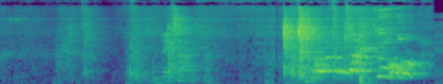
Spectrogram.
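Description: Mini hockey sticks and ball knocking and scraping on a wooden floor in a few short sharp hits. About three seconds in, loud wordless yelling starts over the scuffle.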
